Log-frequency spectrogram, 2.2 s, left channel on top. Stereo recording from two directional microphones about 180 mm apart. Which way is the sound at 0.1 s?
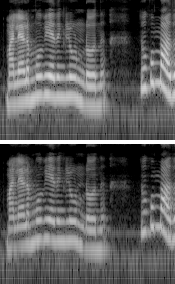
40° left (ahead or behind).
